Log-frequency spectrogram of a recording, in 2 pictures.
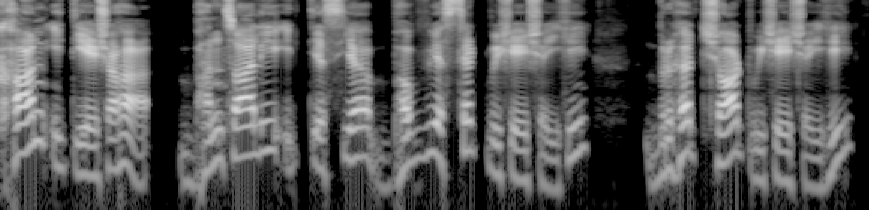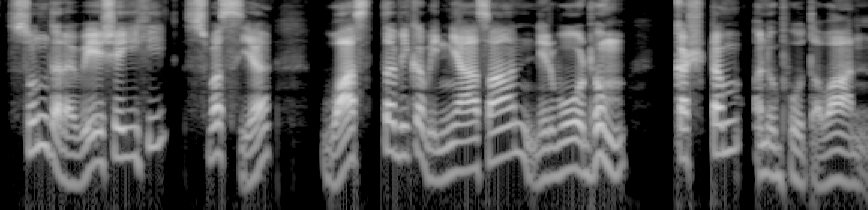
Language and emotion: Sanskrit, neutral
